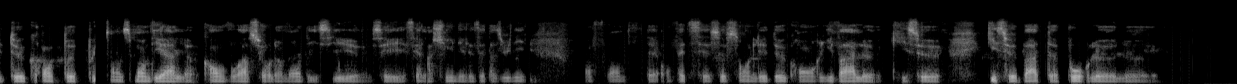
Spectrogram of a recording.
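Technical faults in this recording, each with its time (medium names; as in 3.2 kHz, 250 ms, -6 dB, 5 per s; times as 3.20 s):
crackle 47 per s -36 dBFS
0.95–1.07 s: dropout 121 ms
4.26–4.28 s: dropout 18 ms
8.96 s: dropout 3.6 ms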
